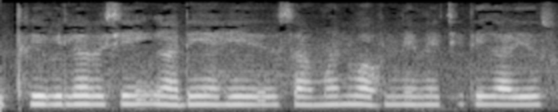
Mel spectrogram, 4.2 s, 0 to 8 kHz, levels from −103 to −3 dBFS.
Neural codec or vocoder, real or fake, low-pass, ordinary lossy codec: none; real; 7.2 kHz; MP3, 32 kbps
